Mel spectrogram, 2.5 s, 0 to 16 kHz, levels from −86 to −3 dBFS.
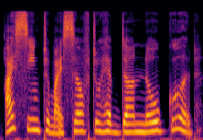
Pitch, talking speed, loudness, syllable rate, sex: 235 Hz, 210 wpm, -19 LUFS, 4.7 syllables/s, female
